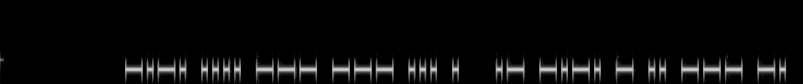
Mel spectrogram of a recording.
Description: Morse code, heard as a keyed tone, about 22 wpm, 700 Hz. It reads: CHOOSE ACTION
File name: practice / 22wpm / Sentences with 2-Word Phrases - 22wpm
